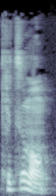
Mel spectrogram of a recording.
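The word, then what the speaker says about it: 詰問: 발음은 키즈몽.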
